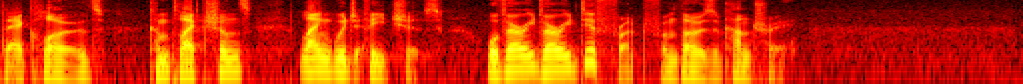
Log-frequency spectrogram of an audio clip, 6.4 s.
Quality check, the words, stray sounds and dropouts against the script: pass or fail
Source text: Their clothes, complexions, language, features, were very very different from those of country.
pass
